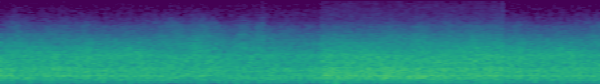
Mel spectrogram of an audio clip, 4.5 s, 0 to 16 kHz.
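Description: Steady rushing noise of a Boeing 747's four jet engines on approach to land, swelling slightly about two and a half seconds in.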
